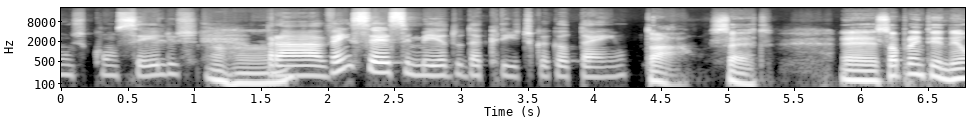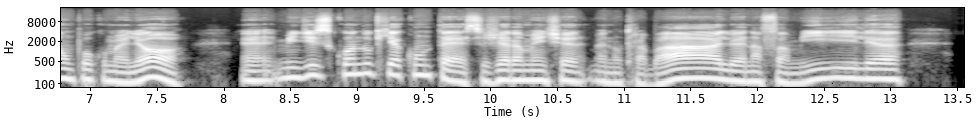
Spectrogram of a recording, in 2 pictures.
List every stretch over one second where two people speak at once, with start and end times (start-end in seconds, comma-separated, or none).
none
